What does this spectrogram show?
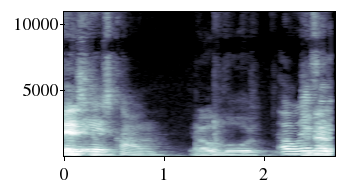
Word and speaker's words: Edgecombe: It's pronounced Edgecombe.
